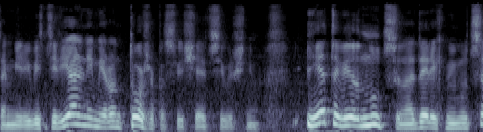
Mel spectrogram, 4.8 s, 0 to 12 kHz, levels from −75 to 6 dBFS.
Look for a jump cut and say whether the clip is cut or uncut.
uncut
